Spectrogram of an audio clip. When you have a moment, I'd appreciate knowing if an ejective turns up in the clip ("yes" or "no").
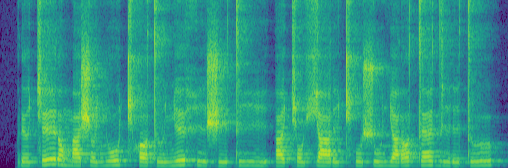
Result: no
